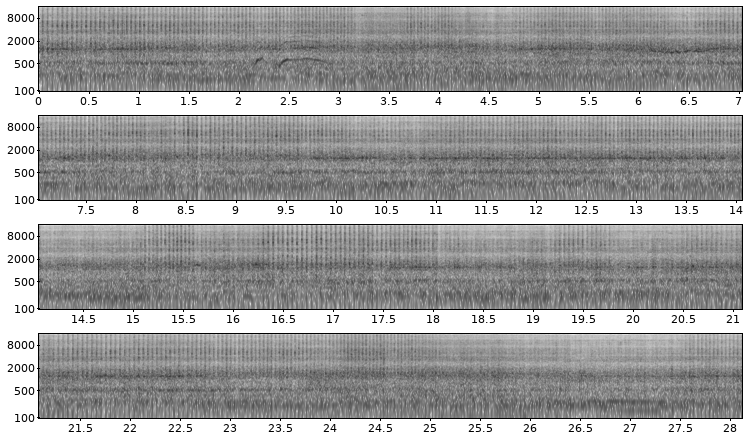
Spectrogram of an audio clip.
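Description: A small kart engine buzzes loudly up close, rising and falling in pitch as the kart speeds up and slows down.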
